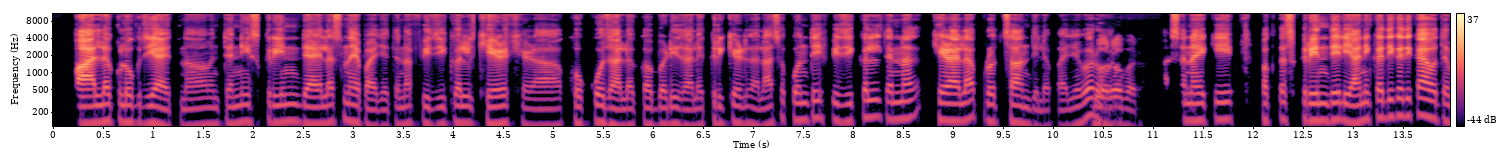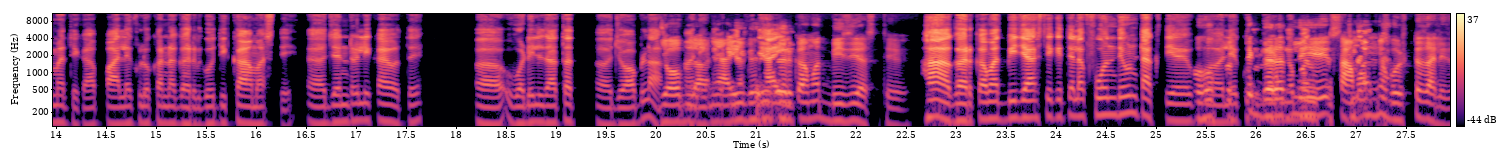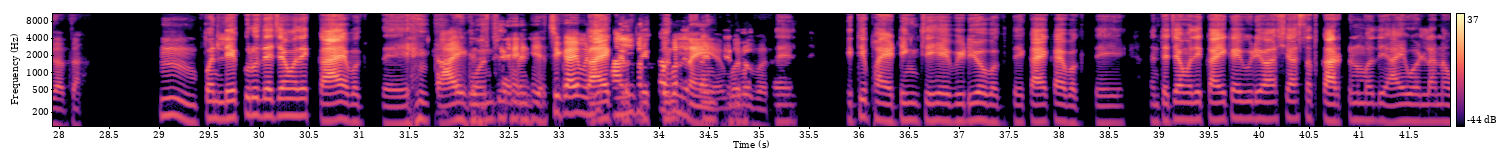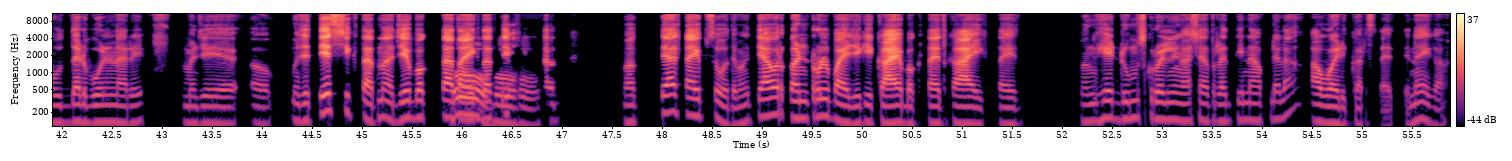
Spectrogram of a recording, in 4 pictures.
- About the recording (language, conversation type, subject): Marathi, podcast, डूमस्क्रोलिंगची सवय सोडण्यासाठी तुम्ही काय केलं किंवा काय सुचवाल?
- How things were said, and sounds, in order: in English: "जनरली"; distorted speech; chuckle; laughing while speaking: "करता आहे?"; in English: "डूम स्क्रोलिंग"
